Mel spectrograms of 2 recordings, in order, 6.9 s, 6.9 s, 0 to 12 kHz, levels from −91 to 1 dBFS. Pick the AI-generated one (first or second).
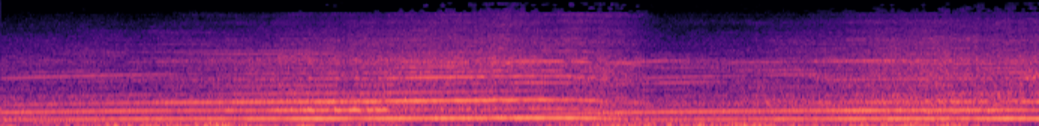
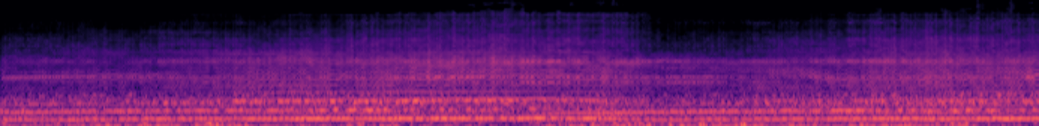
second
